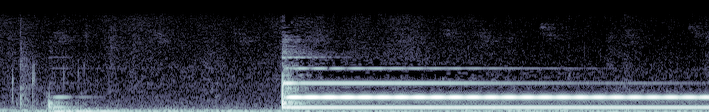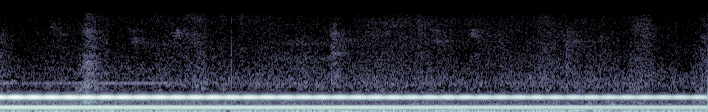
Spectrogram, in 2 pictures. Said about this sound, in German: Hören wir mal gerade die Glocke.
